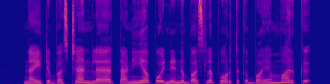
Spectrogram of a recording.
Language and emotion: Tamil, fearful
